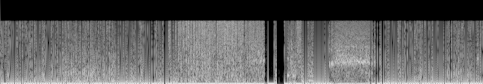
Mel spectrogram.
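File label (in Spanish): "mariscos", Spanish; Laboratori de fonetica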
